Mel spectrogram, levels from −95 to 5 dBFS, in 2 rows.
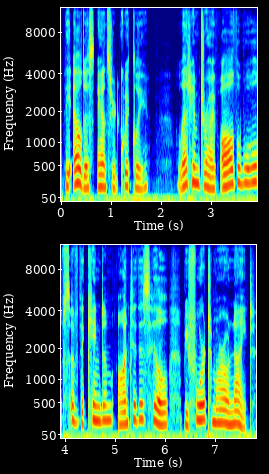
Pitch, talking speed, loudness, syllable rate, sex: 195 Hz, 160 wpm, -17 LUFS, 4.8 syllables/s, female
